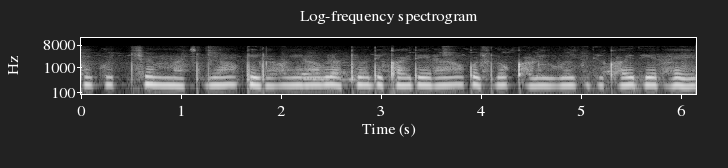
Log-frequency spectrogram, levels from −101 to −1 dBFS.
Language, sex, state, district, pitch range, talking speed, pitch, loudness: Hindi, female, Bihar, Jamui, 200-210 Hz, 195 wpm, 205 Hz, -26 LUFS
